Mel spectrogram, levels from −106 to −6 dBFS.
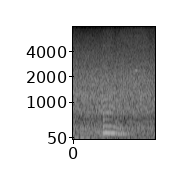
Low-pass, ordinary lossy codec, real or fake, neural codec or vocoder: none; none; real; none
